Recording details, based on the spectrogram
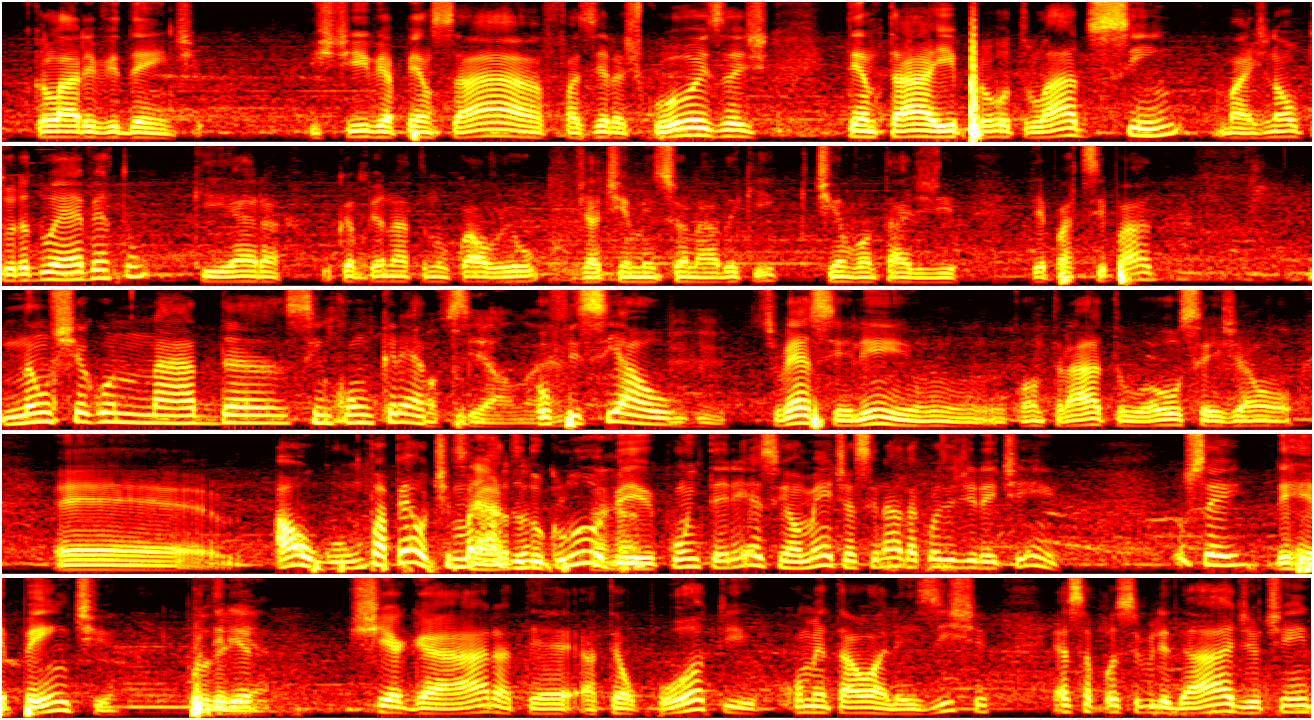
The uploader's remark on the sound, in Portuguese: Podcast gravado durante o Thinking Football Summit, evento máximo da Liga Portugal.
